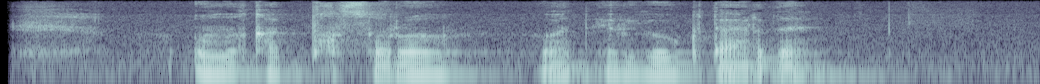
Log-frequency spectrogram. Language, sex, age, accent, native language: Uzbek, male, 12-17, Jizzax, Uzbek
